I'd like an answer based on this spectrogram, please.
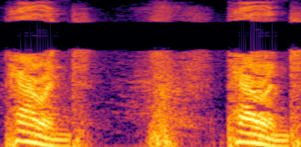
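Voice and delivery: very slow, careful repetition; slow model reading. Shown as a demonstration. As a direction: say "Parent" slowly twice. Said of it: "好，下面".

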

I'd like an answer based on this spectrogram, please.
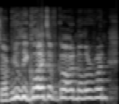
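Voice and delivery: ordinary talk, nothing marked

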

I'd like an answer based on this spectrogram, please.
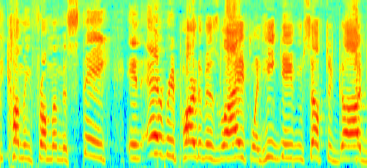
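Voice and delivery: ordinary talk

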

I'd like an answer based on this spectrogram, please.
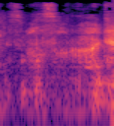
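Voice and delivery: soft whispered delight. Real, not acted. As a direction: hush it, savouring the scent. Smelling the scented letter.

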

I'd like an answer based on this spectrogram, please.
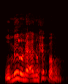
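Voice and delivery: ordinary talk

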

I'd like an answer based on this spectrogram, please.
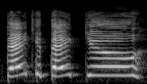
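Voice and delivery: slow, high, loud overjoyed thank yous; gushing thanks. Real, not acted. Streamer thanks a fan for the super chat, high, loud and slow. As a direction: stretch each thank you out in delight.

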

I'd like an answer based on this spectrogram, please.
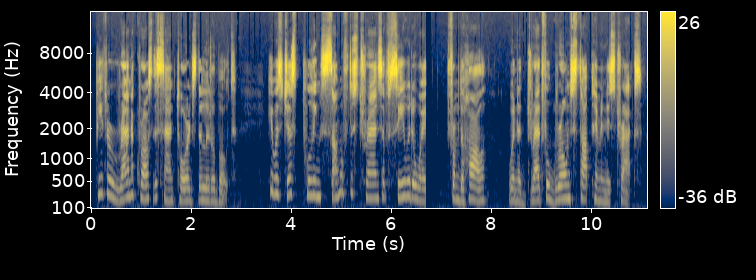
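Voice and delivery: ordinary delivery, nothing marked

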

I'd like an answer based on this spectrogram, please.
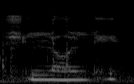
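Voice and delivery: soft unvoiced whisper; sneaking whisper. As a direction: whisper so nobody hears. Sneaking out with stolen snacks.

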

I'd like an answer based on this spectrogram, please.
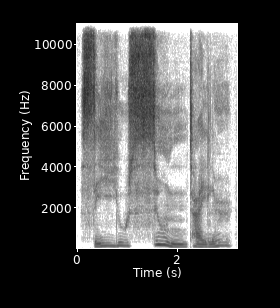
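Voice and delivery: slow, hushed serpent farewell; snake voice. A narrator's reading. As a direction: let the snake's words slide out softly. Snake character says goodbye.

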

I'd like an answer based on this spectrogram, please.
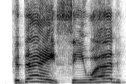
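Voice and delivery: lightly mocking Australian greeting. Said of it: "Australians just greet them".

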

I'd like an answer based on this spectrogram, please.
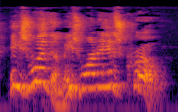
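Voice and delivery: high, loud accusing bystander; mock accuser. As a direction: jab it at Peter like a gossip. Mocking accusers, voiced high.

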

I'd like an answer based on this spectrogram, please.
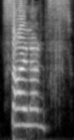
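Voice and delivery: very high, very loud bellowed "Silence!"; furious shout. Acted. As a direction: roar him into silence. Overlord shouts the last one down.

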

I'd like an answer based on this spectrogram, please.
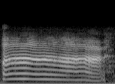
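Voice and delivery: low, half-hearted "ah"; barely bother to scream; weak scream. Pretend. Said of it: "that is such a weak scream".

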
